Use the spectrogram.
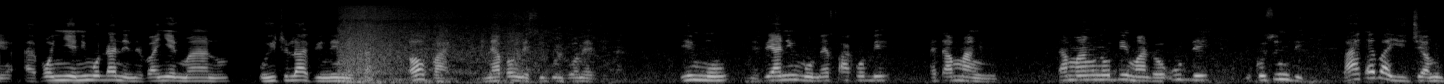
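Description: Throughout the recording, noise suppressor artifacts pull the steady background down by about 21 dB frame by frame. On a spectrogram the noise floor looks patchy and speckled.

Speech cut by the noise suppressor occurs at 0.0–0.45 s, 1.05–1.5 s, 2.2–3.64 s, 4.27–6.25 s, 6.81–9.98 s and from 10.57 s to the end. Soft consonants and word endings are mistaken for noise and dropped by up to about 16–22 dB, so they sound swallowed. On the waveform the tails look clipped short, and the spectrogram shows faint high-frequency consonant energy.

The room noise jumps by about 12 dB near 3.5 s and sits about 9 dB below the speech. The noise suppressor catching up lags this change from 3.36 s to 5.94 s. Its estimate takes 2.58 s to adapt, so the noise comes through loud at first and then sinks by about 15 dB. On the spectrogram this appears as a bright band that fades gradually.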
